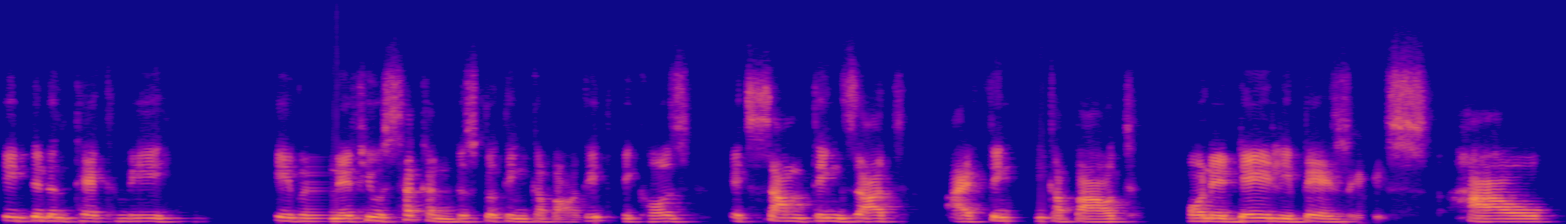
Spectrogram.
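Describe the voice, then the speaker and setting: A middle-aged man with an Ethiopian accent, a guest speaker at an online event, telling his personal story haltingly with frequent pauses. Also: on the high side, fairly bright tone, lo-fi sound. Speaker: regional director, guest speaker.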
